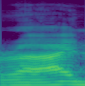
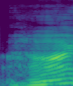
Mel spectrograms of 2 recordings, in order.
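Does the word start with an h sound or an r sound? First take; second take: r sound; h sound. First: The word starts with an r sound. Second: The word starts with an h sound. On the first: The speaker calls it wrong. "บางคนก็อ่านว่าร้าย" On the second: The speaker calls it right. "มันต้องอ่านหาย"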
